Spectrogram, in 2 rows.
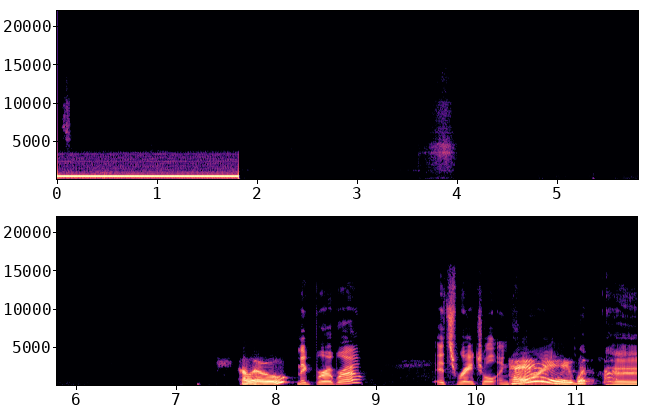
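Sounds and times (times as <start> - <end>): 
telephone dial tone while placing a phone call: 0.0 - 1.8
soft breathy sniff: 3.0 - 4.2
speech: 7.7 - 8.9, 9.6 - 11.6.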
